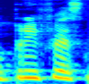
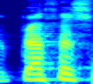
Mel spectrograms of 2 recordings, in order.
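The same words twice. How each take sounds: First: प्रीफेस with a long "pree" first syllable; mispronunciation demo. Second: प्रेफेस with a short "preh" first syllable; correct pronunciation. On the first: Teacher warning students off a misreading, प्रीफेस mispronounced with "pree". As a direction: say प्रीफेस as "PREE-fess", stretching the ee vowel. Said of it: "इसको प्रीफेस नहीं पढ़ेंगे". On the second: Teacher correcting the reading for students, प्रेफेस pronounced with "preh". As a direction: say प्रेफेस as "PREH-fess", with an e as in "pref". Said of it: "प्रेफेस होता है". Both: Shown as a demonstration.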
